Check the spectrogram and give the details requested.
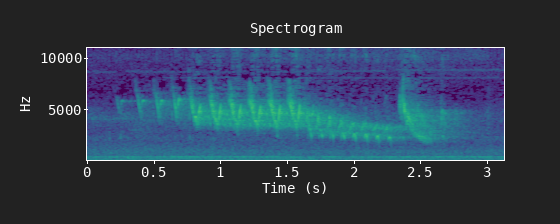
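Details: Morning bird song: a fast trill of rapid high notes slides slowly downward, then a second short descending run, over steady background noise and a constant low hum.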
